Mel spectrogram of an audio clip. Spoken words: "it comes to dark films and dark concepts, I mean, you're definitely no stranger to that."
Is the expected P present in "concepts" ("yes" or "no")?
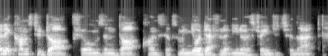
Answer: yes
